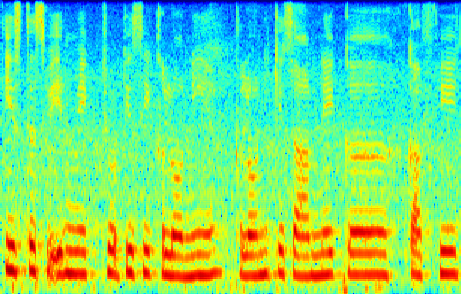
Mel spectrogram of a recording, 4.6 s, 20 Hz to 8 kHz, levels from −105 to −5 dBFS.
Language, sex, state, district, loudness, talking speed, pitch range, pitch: Hindi, female, Punjab, Kapurthala, -15 LUFS, 180 wpm, 215-235 Hz, 220 Hz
